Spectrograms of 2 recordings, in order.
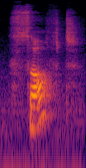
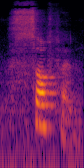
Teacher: Soft, we say the t at the end, but soften, we don't.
